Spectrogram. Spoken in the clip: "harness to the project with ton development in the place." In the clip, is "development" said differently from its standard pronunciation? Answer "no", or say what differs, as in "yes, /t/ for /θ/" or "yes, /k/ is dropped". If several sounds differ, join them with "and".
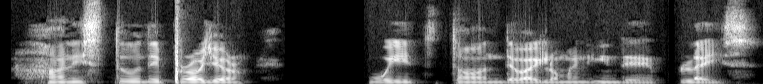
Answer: yes, /b/ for /v/ and /p/ is dropped and /t/ is dropped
